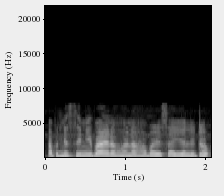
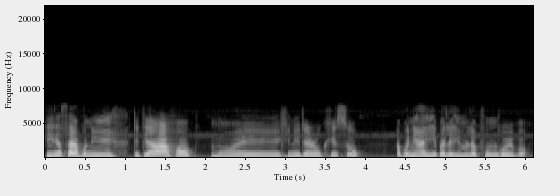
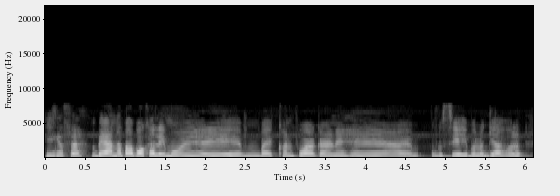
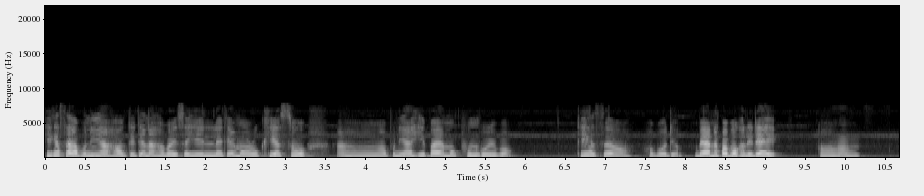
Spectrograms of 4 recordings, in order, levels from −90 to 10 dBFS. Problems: none marked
